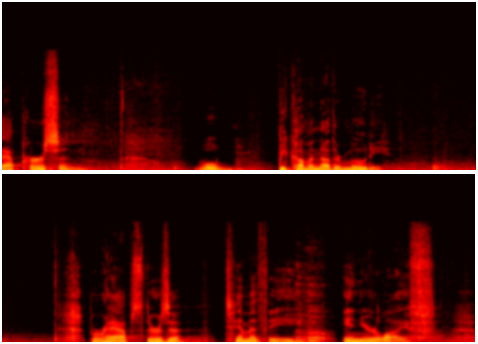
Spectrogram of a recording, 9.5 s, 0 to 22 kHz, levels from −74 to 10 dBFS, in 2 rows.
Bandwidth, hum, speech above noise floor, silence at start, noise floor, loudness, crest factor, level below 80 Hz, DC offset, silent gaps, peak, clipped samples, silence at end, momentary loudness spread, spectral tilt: 16 kHz; none; 28 dB; 0 s; -52 dBFS; -26 LUFS; 20 dB; -70 dBFS; under 0.1%; none; -8 dBFS; under 0.1%; 0 s; 20 LU; -5.5 dB/octave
